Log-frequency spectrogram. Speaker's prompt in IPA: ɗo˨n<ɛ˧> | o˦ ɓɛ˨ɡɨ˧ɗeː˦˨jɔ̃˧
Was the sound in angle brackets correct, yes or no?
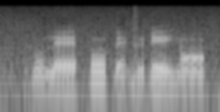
yes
